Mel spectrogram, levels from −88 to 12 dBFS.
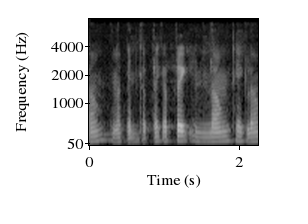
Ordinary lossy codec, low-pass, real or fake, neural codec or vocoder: none; 7.2 kHz; real; none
